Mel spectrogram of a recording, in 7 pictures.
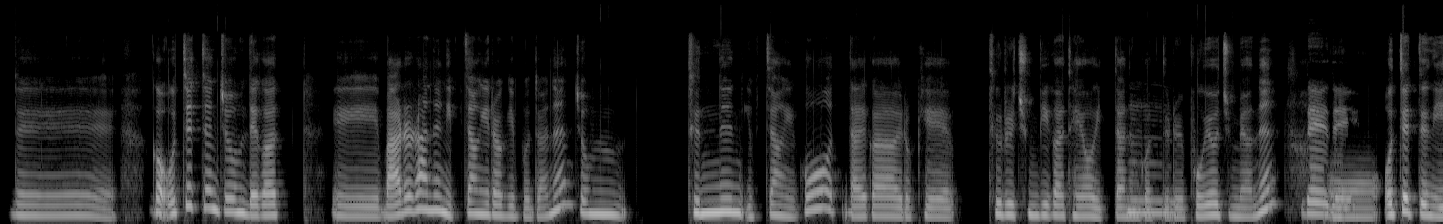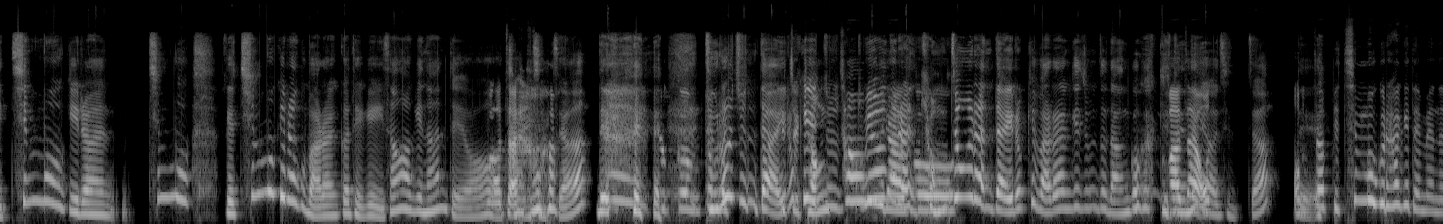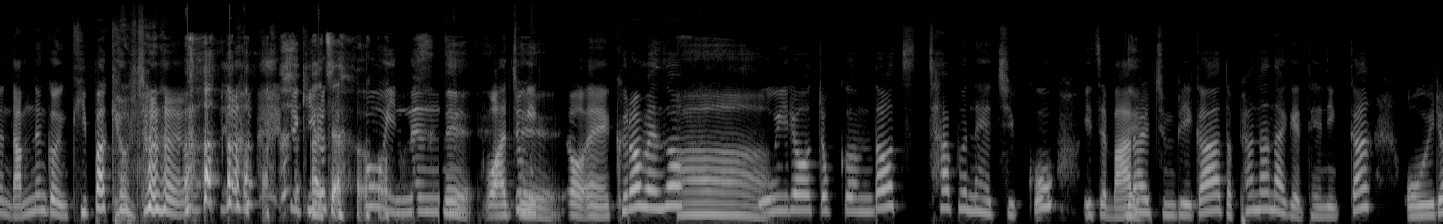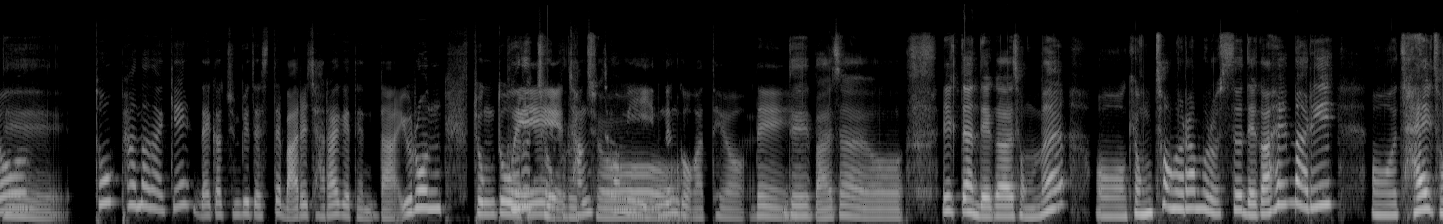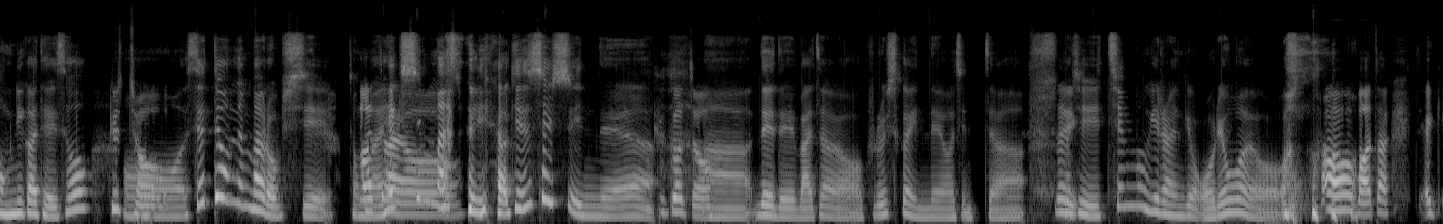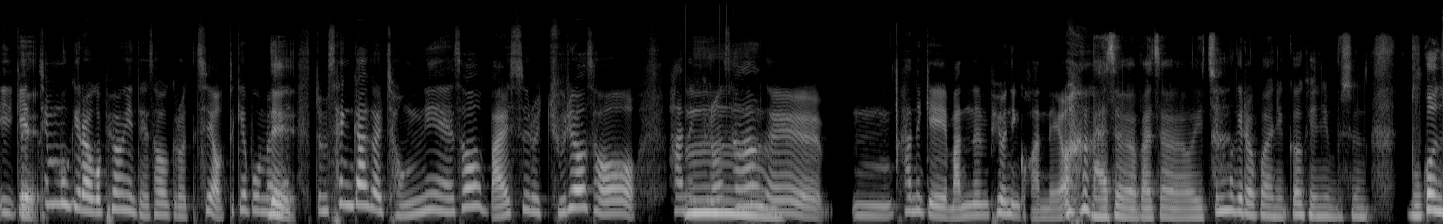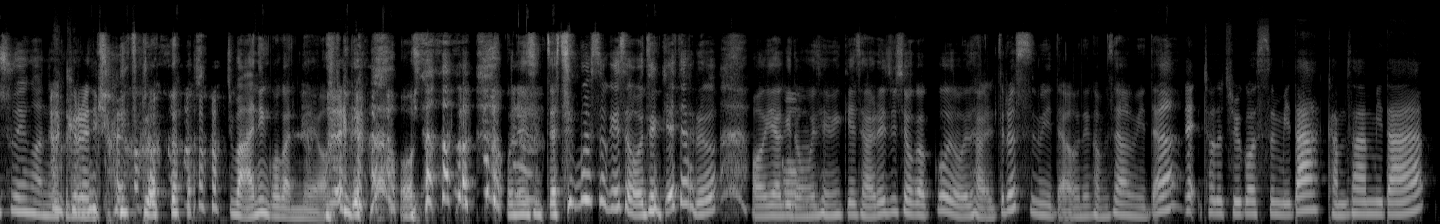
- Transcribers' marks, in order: other background noise; other noise; laughing while speaking: "네"; laugh; laughing while speaking: "맞아요"; tapping; laughing while speaking: "같기는 해요, 진짜. 네"; laughing while speaking: "없잖아요"; laugh; laughing while speaking: "맞아요"; laughing while speaking: "핵심만을 이야기하실"; laugh; laugh; laugh; laughing while speaking: "그러니까요. 네"; laughing while speaking: "느낌이 들어서"; laugh; laughing while speaking: "네. 어"; laugh; laughing while speaking: "침묵 속에서 얻은 깨달음"
- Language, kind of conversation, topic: Korean, podcast, 침묵 속에서 얻은 깨달음이 있나요?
